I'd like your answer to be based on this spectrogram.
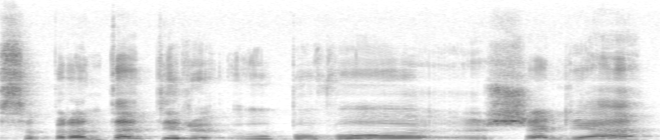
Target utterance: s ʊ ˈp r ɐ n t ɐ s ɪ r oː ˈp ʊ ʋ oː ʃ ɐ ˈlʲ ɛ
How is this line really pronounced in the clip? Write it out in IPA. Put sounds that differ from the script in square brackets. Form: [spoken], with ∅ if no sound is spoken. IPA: s ʊ ˈp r ɐ n t ɐ [t] ɪ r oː [ˈb] ʊ ʋ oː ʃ ɐ ˈlʲ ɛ

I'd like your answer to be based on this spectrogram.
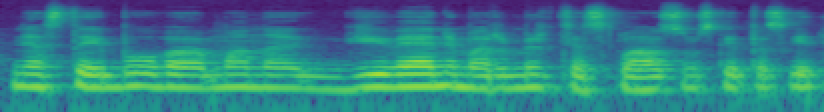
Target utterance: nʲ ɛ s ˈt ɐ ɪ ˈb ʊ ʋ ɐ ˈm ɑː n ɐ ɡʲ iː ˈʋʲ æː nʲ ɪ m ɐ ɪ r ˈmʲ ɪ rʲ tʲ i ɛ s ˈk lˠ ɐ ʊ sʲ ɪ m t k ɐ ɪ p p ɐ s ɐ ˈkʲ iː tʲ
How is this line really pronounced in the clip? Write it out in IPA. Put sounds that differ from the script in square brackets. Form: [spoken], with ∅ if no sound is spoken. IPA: nʲ ɛ s ˈt ɐ ɪ ˈb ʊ ʋ ɐ ˈm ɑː n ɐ ɡʲ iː ˈʋʲ æː nʲ ɪ m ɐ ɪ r ˈmʲ ɪ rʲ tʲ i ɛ s ˈk lˠ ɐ ʊ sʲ ɪ m [s] k ɐ ɪ p p ɐ s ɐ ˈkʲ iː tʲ

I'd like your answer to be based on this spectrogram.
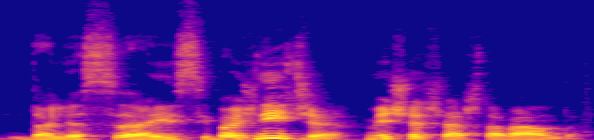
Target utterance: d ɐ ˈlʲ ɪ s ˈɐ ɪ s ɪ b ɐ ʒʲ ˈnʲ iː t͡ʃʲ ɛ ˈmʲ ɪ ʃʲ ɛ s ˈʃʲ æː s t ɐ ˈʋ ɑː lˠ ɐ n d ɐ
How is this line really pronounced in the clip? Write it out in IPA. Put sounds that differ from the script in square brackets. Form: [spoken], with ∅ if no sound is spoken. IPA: d ɐ ˈlʲ ɪ s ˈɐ ɪ s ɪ b ɐ ʒʲ ˈnʲ iː t͡ʃʲ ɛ ˈmʲ ɪ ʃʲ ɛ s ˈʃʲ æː [ʃ] t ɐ ˈʋ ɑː lˠ ɐ n d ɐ

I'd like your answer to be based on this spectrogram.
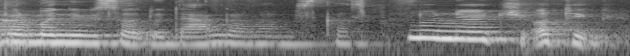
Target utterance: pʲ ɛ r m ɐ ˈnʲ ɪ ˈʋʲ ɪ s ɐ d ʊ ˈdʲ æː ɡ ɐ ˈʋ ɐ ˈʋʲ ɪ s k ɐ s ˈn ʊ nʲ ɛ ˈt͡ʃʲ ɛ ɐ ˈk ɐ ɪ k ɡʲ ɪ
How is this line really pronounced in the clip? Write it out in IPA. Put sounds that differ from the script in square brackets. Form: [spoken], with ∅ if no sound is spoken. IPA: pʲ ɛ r m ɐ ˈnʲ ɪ ˈʋʲ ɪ s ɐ d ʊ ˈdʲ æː ɡ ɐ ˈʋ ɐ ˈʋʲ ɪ s k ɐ s ˈn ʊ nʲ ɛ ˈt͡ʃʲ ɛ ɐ [ˈt] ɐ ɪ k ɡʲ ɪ

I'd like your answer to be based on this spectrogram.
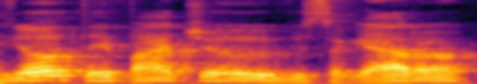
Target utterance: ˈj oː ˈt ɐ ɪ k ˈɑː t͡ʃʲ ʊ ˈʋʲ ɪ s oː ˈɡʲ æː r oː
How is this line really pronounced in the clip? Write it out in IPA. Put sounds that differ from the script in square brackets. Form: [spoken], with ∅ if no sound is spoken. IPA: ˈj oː ˈt ɐ ɪ [p] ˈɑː t͡ʃʲ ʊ ˈʋʲ ɪ s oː ˈɡʲ æː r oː

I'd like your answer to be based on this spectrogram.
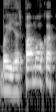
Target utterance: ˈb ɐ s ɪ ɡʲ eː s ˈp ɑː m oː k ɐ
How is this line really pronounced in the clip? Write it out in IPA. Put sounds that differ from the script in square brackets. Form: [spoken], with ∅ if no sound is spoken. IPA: ˈb ɐ [∅] ɪ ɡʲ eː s ˈp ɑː m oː k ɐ

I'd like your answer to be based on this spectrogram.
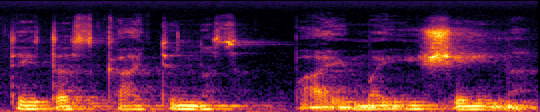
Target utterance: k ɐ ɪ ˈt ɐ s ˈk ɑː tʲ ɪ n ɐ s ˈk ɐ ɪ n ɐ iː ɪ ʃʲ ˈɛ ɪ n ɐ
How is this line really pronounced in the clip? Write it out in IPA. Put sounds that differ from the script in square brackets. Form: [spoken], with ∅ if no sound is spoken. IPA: [t] ɐ ɪ ˈt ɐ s ˈk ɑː tʲ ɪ n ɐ s [ˈp] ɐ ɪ [m] ɐ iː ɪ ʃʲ ˈɛ ɪ n ɐ

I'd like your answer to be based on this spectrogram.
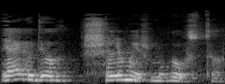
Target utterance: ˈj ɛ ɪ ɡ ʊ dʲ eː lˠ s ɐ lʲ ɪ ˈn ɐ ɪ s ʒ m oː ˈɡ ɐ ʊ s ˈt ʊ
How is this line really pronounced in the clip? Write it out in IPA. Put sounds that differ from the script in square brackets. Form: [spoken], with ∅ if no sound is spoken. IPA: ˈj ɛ ɪ ɡ ʊ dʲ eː lˠ [ʃ] ɐ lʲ ɪ [ˈm] ɐ ɪ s ʒ m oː ˈɡ ɐ ʊ s ˈt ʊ

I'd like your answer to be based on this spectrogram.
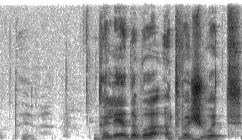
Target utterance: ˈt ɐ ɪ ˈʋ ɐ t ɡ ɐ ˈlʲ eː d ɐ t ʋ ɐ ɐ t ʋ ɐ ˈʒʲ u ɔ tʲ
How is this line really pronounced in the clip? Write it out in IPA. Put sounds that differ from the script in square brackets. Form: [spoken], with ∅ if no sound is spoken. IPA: ˈt ɐ ɪ ˈʋ ɐ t ɡ ɐ ˈlʲ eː d ɐ [∅] ʋ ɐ ɐ t ʋ ɐ ˈʒʲ u ɔ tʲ

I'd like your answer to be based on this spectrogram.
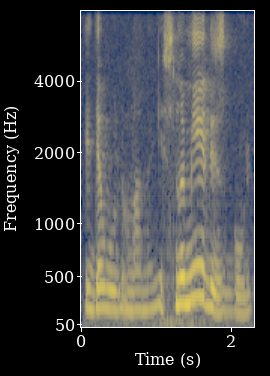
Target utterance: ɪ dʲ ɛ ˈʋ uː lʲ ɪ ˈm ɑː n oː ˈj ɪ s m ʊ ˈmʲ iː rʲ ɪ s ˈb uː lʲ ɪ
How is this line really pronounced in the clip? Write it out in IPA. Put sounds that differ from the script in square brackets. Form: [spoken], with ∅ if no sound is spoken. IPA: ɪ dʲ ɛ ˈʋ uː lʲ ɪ ˈm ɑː n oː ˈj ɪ s [n] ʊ ˈmʲ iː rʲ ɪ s [ˈɡ] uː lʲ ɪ

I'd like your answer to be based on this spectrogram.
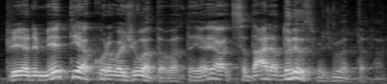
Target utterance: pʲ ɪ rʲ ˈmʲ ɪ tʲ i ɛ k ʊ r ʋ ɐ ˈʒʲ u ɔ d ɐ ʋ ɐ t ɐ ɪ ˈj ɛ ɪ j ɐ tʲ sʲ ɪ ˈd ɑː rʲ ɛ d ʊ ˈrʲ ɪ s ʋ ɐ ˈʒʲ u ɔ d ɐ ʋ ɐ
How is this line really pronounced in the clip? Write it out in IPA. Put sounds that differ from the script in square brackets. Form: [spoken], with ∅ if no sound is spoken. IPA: pʲ ɪ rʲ ˈmʲ ɪ tʲ i ɛ k ʊ r ʋ ɐ ˈʒʲ u ɔ d ɐ ʋ ɐ t ɐ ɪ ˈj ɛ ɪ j ɐ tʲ sʲ ɪ ˈd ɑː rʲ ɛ d ʊ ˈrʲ ɪ s ʋ ɐ ˈʒʲ u ɔ d ɐ ʋ ɐ

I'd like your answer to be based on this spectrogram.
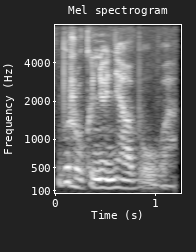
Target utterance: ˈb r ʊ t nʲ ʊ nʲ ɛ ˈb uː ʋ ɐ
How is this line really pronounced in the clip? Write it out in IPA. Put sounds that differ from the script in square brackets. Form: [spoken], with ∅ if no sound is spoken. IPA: ˈb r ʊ [k] nʲ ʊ nʲ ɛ ˈb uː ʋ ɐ

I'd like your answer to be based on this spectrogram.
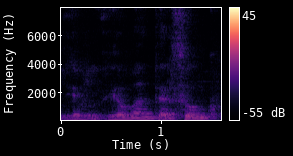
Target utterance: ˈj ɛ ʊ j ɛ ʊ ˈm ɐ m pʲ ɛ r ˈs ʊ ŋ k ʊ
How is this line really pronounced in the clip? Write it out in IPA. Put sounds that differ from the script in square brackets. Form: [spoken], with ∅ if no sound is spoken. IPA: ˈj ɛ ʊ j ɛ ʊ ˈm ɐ [n] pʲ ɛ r ˈs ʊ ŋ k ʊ

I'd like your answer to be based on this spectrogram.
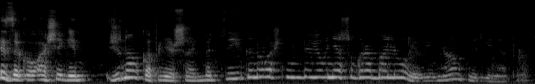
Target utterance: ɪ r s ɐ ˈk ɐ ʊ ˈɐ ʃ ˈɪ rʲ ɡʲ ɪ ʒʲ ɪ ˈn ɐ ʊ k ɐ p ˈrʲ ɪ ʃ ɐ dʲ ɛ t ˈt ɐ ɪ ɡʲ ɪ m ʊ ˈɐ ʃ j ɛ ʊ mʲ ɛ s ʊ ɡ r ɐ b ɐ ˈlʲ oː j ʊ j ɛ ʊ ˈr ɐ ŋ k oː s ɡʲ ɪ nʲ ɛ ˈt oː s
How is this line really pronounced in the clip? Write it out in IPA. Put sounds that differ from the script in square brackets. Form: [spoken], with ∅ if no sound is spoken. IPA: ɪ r s ɐ ˈk ɐ ʊ ˈɐ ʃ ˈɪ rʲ ɡʲ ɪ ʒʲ ɪ ˈn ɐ ʊ k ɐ p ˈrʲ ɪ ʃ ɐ [bʲ] ɛ t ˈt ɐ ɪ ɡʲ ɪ [n] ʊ ˈɐ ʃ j ɛ ʊ [nʲ] ɛ s ʊ ɡ r ɐ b ɐ ˈlʲ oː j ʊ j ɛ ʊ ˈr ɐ ŋ k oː s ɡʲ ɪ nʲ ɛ ˈt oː s

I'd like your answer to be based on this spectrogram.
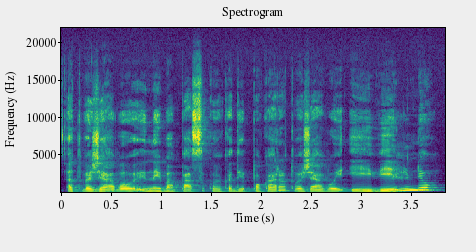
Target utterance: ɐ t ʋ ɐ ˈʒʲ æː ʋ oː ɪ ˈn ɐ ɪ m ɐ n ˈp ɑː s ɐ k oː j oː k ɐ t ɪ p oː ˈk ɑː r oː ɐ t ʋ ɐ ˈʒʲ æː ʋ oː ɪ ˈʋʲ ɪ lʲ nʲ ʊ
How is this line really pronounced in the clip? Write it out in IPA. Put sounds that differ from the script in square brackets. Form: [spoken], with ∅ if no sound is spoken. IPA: ɐ t ʋ ɐ ˈʒʲ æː ʋ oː ɪ ˈn ɐ ɪ m ɐ n ˈp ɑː s ɐ k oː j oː k ɐ t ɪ p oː ˈk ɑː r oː ɐ t ʋ ɐ ˈʒʲ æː ʋ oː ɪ ˈʋʲ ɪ lʲ nʲ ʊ

